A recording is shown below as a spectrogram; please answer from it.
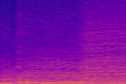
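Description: Sim racing car engine in a video game revving up, a steady strained whine holding a constant high pitch, loud and close with a brief tire-like rasp at the start.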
